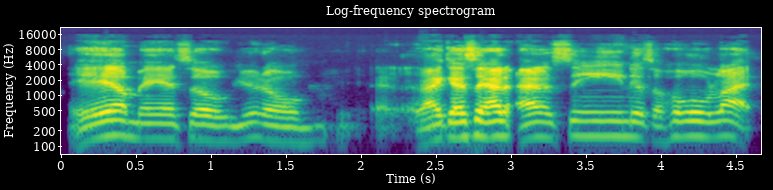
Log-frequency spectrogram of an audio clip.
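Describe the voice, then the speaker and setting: A man's voice: on the high side, fairly even intonation, measured pace, a bit bright. Older man in his sixties, folksy talker. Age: 60s. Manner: rambling, folksy storytelling. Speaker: sports talk panelist. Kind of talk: casual football fan chat.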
